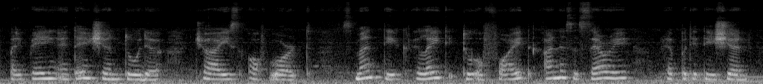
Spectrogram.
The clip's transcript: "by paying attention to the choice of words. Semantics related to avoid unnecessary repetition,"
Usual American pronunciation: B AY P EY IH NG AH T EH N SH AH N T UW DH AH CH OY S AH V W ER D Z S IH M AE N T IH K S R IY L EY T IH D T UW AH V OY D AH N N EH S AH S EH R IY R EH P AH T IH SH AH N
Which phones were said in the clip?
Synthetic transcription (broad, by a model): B AY P EY IH NG AH T EH N SH AH N T UW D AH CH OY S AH F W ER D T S M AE N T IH K R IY L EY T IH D T UW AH F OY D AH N N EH S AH S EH R IY R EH P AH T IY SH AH N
